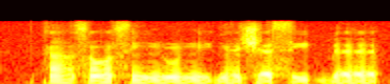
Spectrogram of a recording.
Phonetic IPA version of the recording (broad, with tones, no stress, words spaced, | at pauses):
kã˨sɔ̃˧ sĩ˨nũ˨ ni˨ɡɛ̃˨ʃɛ˧ si˧ɡ͡bɛ˧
